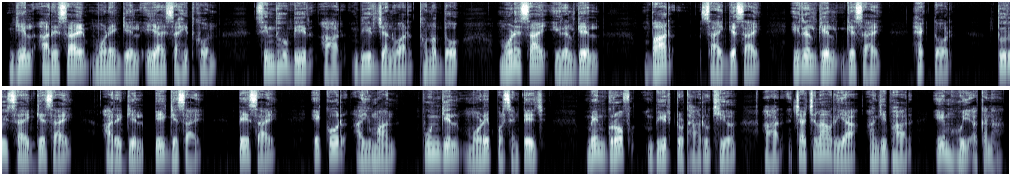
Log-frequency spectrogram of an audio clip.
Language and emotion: Santali, neutral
